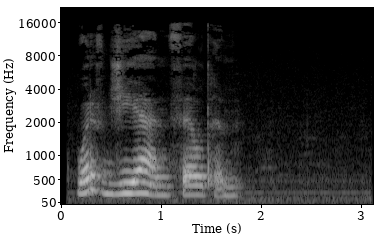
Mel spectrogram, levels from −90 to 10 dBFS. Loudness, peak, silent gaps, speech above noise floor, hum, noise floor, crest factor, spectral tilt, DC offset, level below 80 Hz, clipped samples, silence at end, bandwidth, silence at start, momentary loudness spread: -25 LUFS; -10 dBFS; none; 32 dB; none; -57 dBFS; 16 dB; -6 dB/octave; under 0.1%; -62 dBFS; under 0.1%; 1.35 s; 16 kHz; 0.15 s; 16 LU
